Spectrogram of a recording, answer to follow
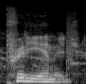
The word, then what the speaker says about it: Pretti Emage: by two sisters originating from clearwater florida called pretty image and that's spelled p-r-e-t-t-i second word e-m-a-g-e this is turn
